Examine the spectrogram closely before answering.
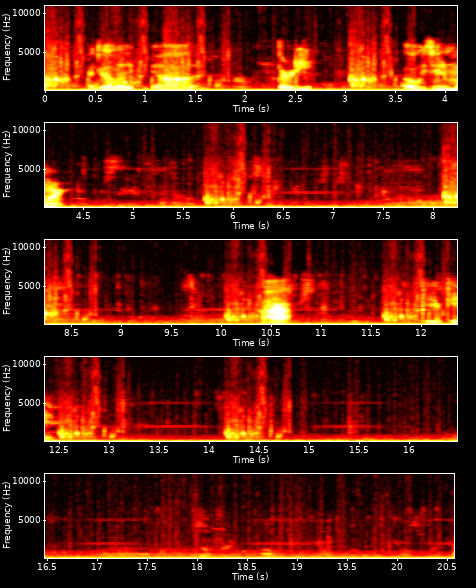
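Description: Water rumbles in a low, steady, muffled drone.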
